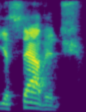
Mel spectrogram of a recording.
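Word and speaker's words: Yesavage: It's I've been mispronouncing his name. The pitcher is it's Yavage. I've been pronouncing it incorrectly. Y Savage.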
